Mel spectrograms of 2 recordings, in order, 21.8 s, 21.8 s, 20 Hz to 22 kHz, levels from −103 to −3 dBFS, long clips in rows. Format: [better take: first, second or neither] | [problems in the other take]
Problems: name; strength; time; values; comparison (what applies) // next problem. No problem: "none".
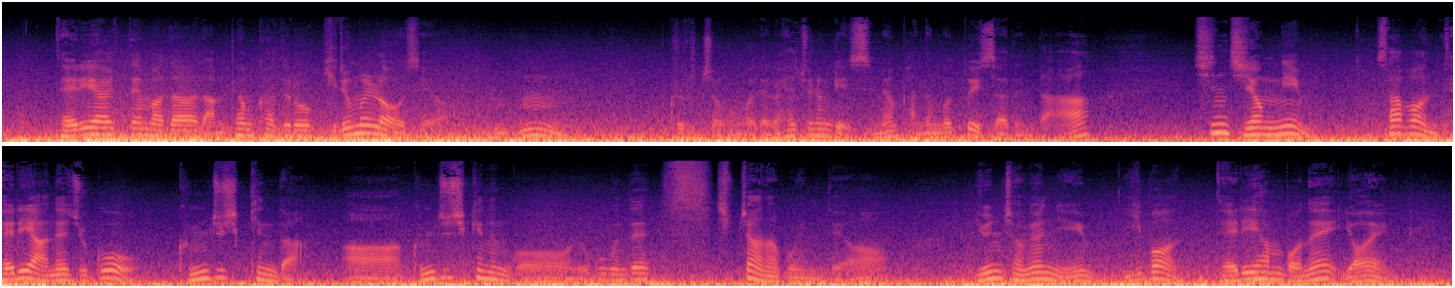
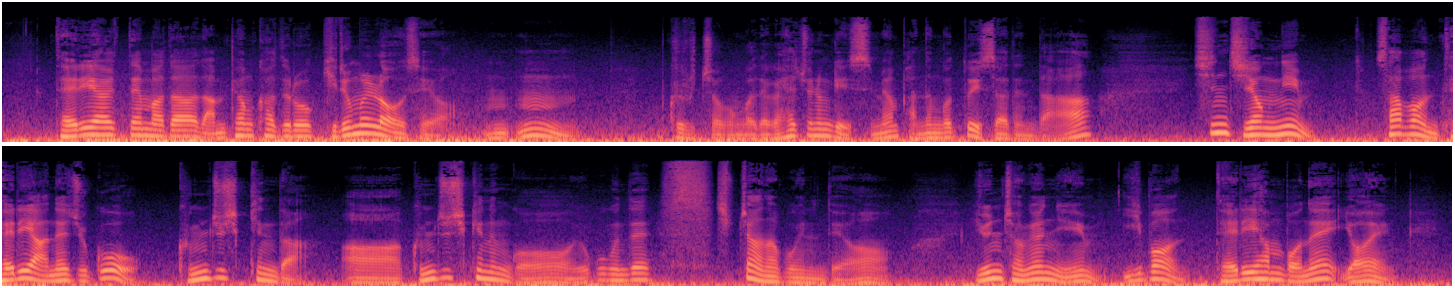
second | low rumble; loud; throughout; 9 dB below the speech; faint in the second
